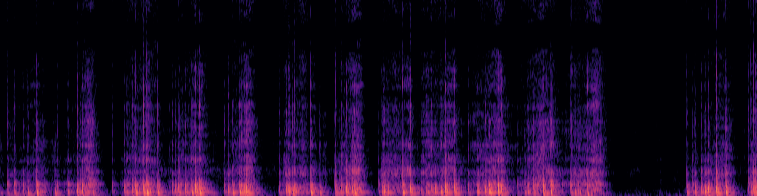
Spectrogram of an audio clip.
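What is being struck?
Wooden tabletop.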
